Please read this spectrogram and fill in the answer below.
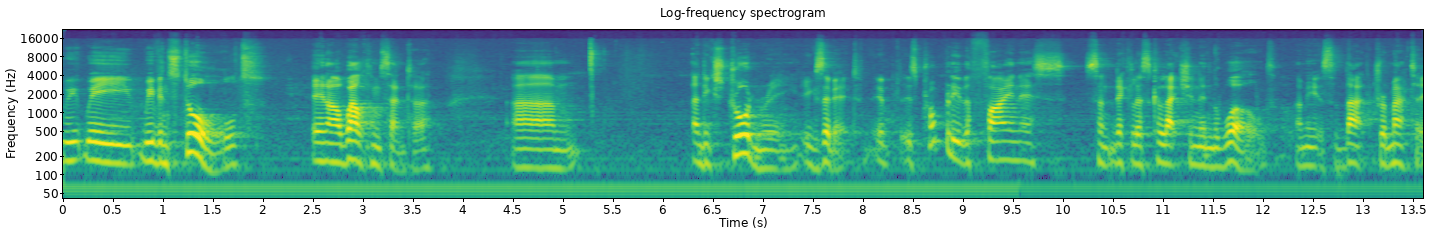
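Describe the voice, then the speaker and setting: A man with an English accent at a fairly slow pace, with long, frequent pauses and audible room echo. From England. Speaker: seminary president and priest. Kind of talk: lecture.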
